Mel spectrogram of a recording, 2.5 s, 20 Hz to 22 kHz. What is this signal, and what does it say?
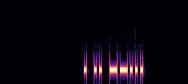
Morse code, heard as a keyed tone, about 36 wpm, 700 Hz. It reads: EI7
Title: Callsign Prefixes for Top 50 DXCC - 35wpm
